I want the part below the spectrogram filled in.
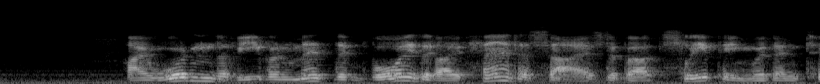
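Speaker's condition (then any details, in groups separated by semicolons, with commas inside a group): Cerebral palsy; uses wheelchair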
